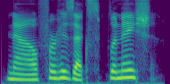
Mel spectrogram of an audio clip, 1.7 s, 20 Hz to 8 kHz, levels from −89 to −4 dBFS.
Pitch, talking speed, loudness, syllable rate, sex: 215 Hz, 140 wpm, -16 LUFS, 4.5 syllables/s, female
